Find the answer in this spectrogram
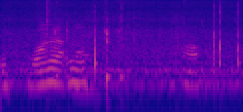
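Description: A mass of wild honeybees buzzing in a steady low hum on their open comb as it is prodded with a stick, with a few sharp clicks.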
